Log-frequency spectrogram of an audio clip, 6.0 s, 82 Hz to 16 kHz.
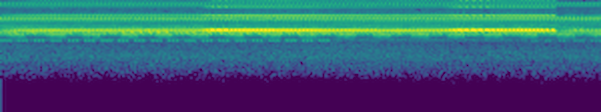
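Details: Crickets and bell crickets recorded in Narita, Chiba, Japan, on a TASCAM Portacapture X8; a nearby insect gives loud, fast pulsed trains of chirps over a high ringing background chorus, stopping abruptly near the end.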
